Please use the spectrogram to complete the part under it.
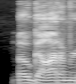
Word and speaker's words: Moghadam: I thought it was like Moghadam or something. – G is silent.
